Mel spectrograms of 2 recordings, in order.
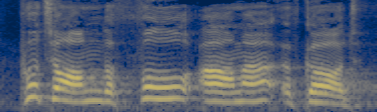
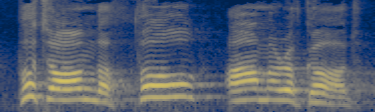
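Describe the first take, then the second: No difference in how they are said.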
